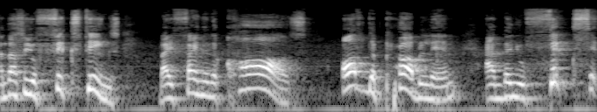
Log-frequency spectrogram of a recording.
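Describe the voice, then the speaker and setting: The speech moves at a fairly slow pace, with noticeable background noise behind it. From Caribbean. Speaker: herbal health practitioner. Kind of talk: live stream health talk. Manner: repetitive, stammering.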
